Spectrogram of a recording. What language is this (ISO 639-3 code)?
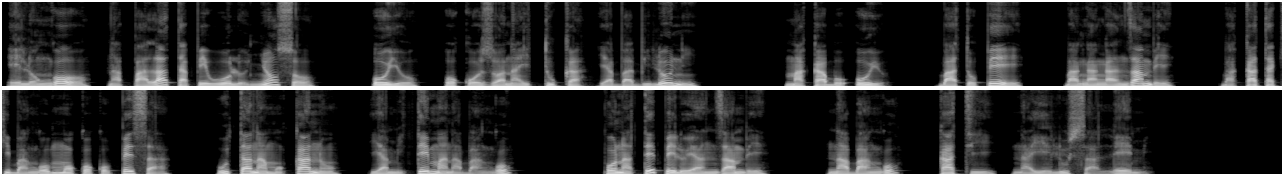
lin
